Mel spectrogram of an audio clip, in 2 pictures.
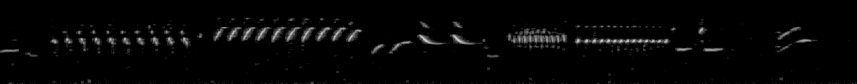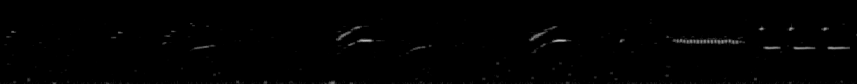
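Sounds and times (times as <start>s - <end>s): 
canary singing: 0.0s - 8.2s, 12.0s - 12.4s, 13.9s - 17.1s.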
